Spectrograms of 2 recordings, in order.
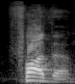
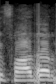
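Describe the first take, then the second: First: फादर said as faadah, no r, falling; silent r in father. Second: फादर said as faadar, final r rolled; father with the r sounded. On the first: Teacher models father for the class, r silent. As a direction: end फादर on an open ah, r dropped. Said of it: "और फा बोला ऐसे". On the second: Teacher shows the class the wrong father, r sounded. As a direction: say फादर the wrong way, r clearly heard. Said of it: "mother नहीं, फादर नहीं". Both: Shown as a demonstration.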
